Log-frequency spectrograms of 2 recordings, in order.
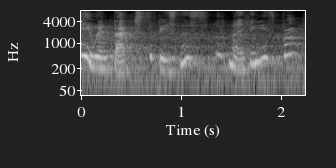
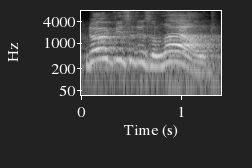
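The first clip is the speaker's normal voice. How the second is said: loud, firm refusal from a big bear; bear shouting a rule; 3 semitones higher, 10 dB louder than usual. Acted. Bear shouts the rule at the mouse, loud and stern. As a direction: bark the rule out at the door. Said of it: "Bear said, pointing to the sign".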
